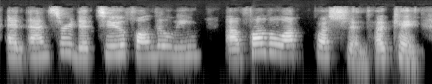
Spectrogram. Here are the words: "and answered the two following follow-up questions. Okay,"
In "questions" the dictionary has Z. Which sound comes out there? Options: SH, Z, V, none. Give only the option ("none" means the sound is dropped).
none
